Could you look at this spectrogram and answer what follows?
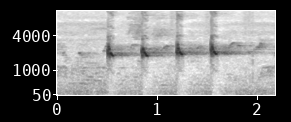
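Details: Sooty-headed bulbul, used as a lure for other bulbuls, giving four loud sharp chirps about a third of a second apart over a faint steady background hiss.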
